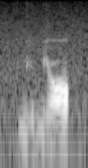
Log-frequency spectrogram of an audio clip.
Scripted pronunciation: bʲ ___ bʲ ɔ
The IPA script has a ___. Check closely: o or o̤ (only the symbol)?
o̤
